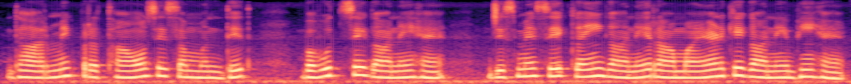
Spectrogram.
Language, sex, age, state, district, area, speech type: Hindi, female, 30-45, Rajasthan, Jaipur, urban, spontaneous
